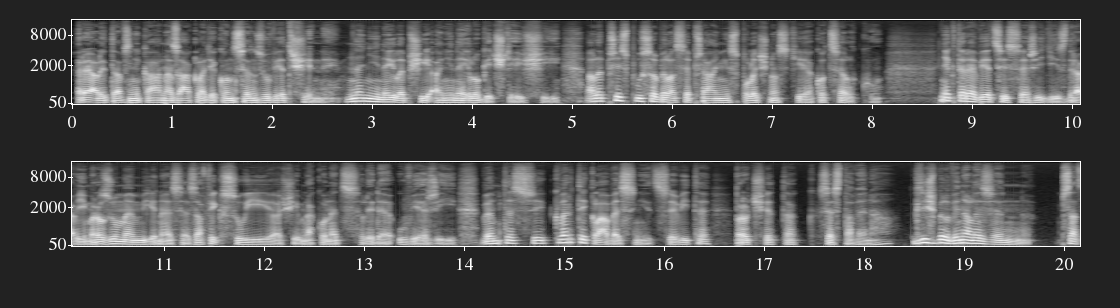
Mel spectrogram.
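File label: Male Czech drama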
